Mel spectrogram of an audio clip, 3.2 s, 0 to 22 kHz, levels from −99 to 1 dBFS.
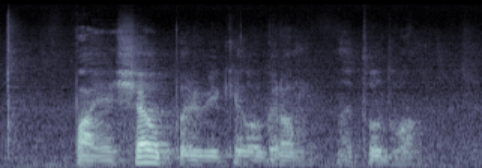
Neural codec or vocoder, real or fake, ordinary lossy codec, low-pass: vocoder, 44.1 kHz, 128 mel bands, Pupu-Vocoder; fake; none; 19.8 kHz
